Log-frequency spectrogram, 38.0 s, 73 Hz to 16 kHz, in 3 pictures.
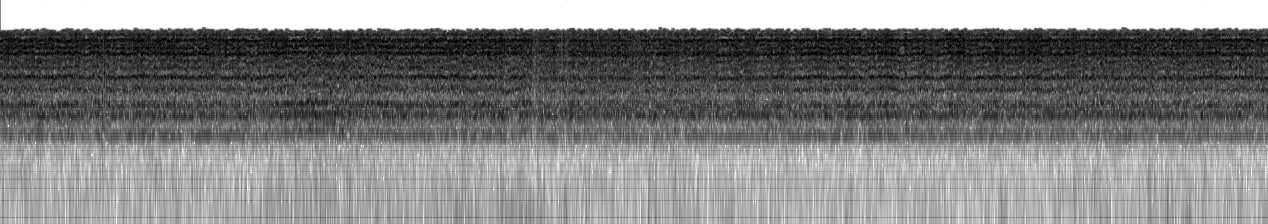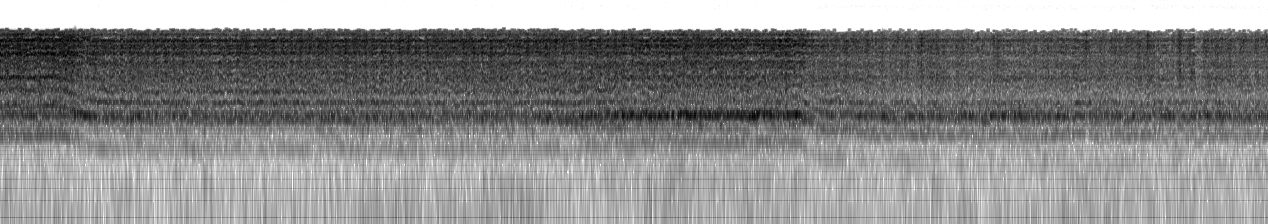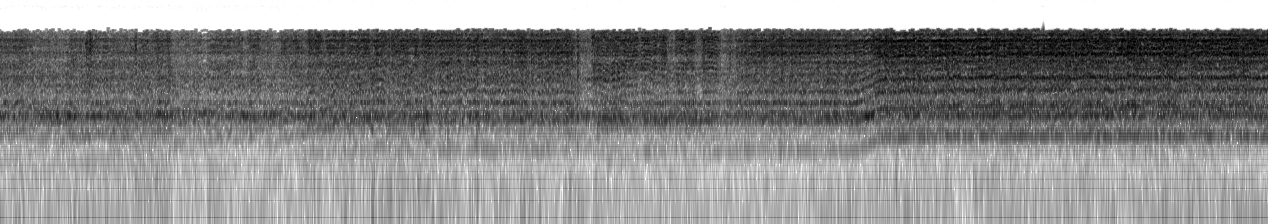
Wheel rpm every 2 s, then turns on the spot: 160, 160, 160, 160, 160, 160, 150, 120, 120, 120, 100, 70, 70, 70, 90, 110, 120, 150, 160.
none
